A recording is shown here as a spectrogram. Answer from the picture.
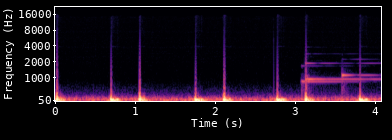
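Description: Heartbeat sound effect: deep double thumps, about one beat a second. About three seconds in, soft sustained piano-like notes come in over it.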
